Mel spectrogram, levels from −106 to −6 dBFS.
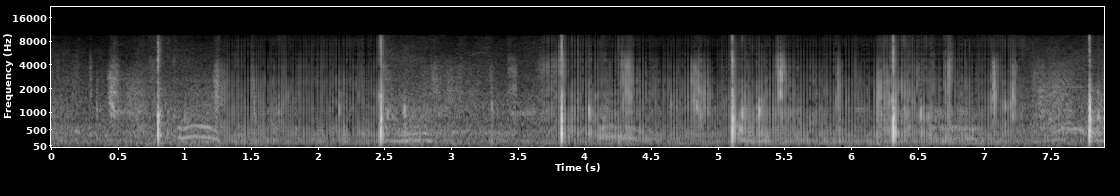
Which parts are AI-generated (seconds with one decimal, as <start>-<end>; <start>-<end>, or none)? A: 1.3-2.5; 3.7-7.3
